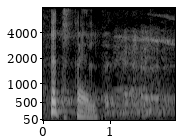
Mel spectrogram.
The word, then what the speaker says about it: Tetzel: Es con una Z. Soy alemán, yo no lo puedo pronunciar bien. Ya la T y la Z en el medio, las dos juntas. Ya usted sabe cómo se puede pronunciar.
